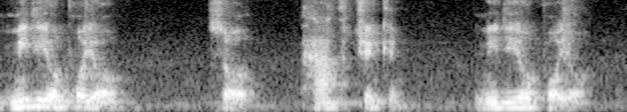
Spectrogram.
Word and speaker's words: pollo: When you get two L's in a word, it's like a Y. So pollo.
